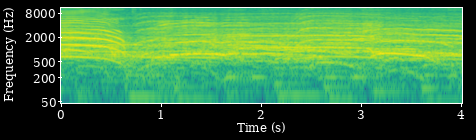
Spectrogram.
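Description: A crowd of people in a city screaming in panic as they flee in fear, many high shrieking voices overlapping and sliding up and down, loud and continuous throughout with no pauses.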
